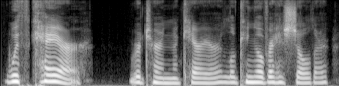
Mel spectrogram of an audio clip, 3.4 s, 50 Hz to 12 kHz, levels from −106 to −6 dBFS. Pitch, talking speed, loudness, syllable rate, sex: 200 Hz, 160 wpm, -18 LUFS, 5.1 syllables/s, female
